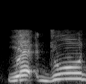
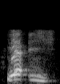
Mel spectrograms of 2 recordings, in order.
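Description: First: The middle consonant is a hard closed stop. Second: The middle consonant is a spread hissing sound. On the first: The speaker calls it right. "خذ بالك الجيم" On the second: The speaker calls it wrong. "فما ينفعش اقول برضو الجيم يأش"

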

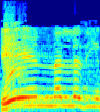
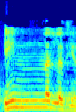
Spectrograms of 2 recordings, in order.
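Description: First: The first vowel is stretched long. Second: The first vowel is short. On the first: The speaker calls it wrong. "لا يصح أن أقول إن الذين، مطينا الكسرة فتولد منها" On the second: The speaker calls it right. "الكسرة في الهمزة لها زمن"

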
